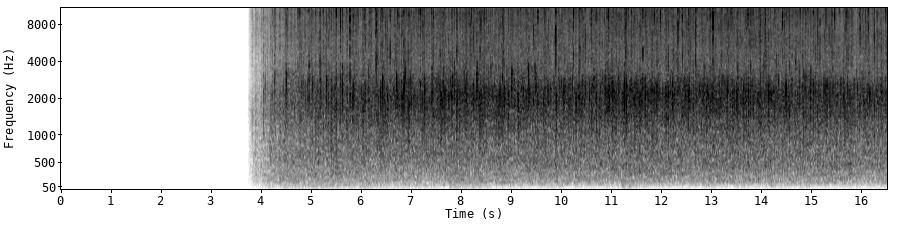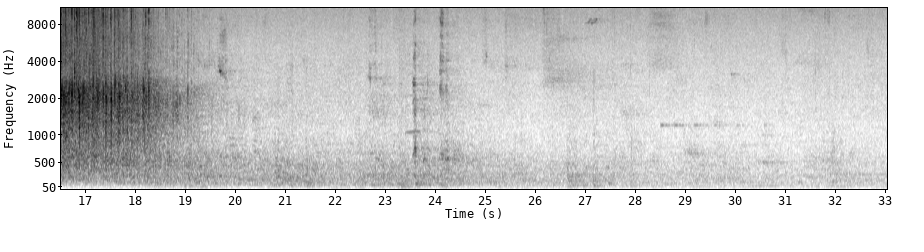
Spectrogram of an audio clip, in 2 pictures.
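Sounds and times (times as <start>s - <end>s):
audience applauding: 3.8s - 20.6s.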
